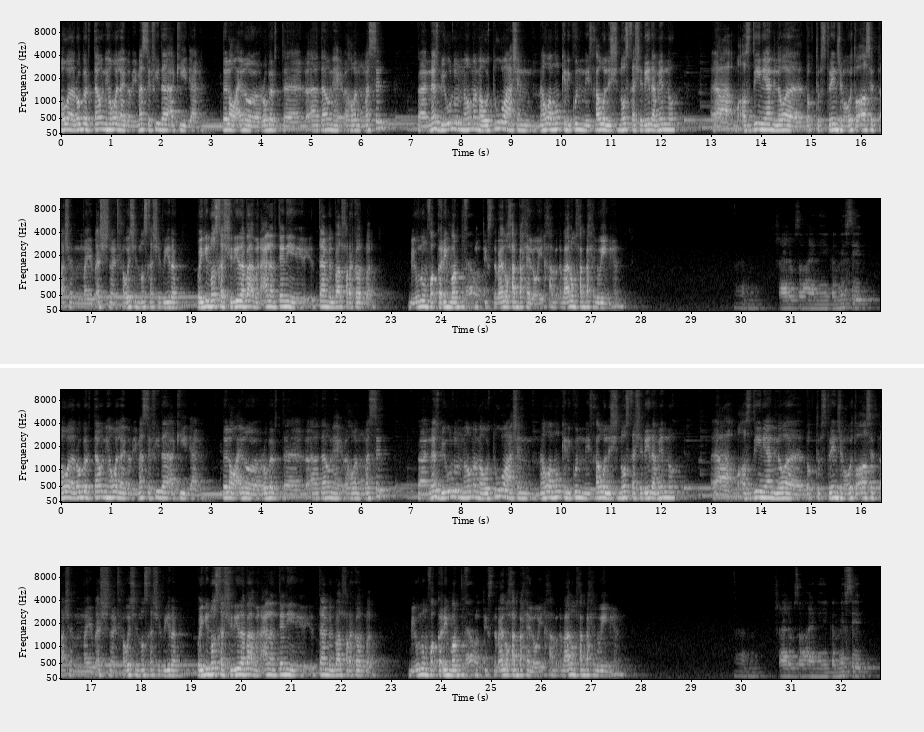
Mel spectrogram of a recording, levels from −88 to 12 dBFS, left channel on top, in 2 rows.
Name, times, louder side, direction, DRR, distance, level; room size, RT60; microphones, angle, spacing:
voice 1, 0.0-2.9 3.2-6.5 7.1-12.3 13.0-18.7 19.1-22.7 23.3-24.5 25.1-27.6, left 1 dB, 85° left, 1.0 m, -18 dB
sound 1, 2.8-21.6, left 2 dB, 10° right, 1.4 m, -34 dB
voice 2, 24.4-24.9 29.9-30.3 30.8-32.4, equal, 90° right, 4.6 m, -33 dB
27.0 x 11.0 x 2.3 m
head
